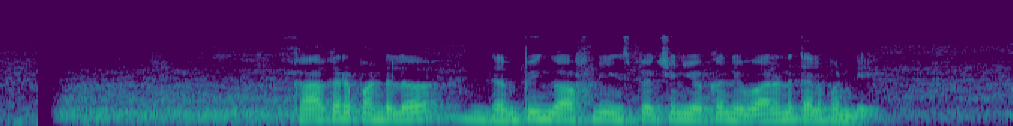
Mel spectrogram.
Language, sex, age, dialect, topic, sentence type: Telugu, male, 25-30, Utterandhra, agriculture, question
